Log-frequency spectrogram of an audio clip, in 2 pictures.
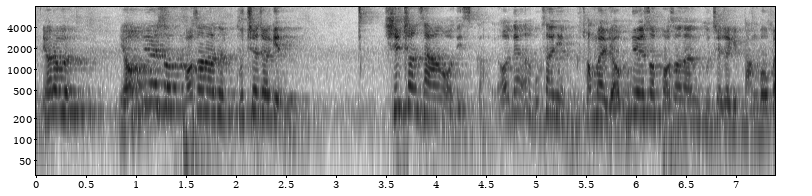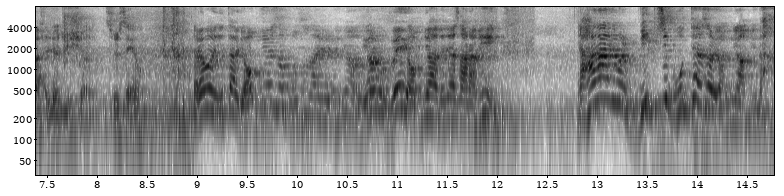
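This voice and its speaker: A pastor preaching a sermon in a casual, conversational way, asking the congregation rhetorical questions. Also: mid-range voice. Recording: echoey room with faint background noise.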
